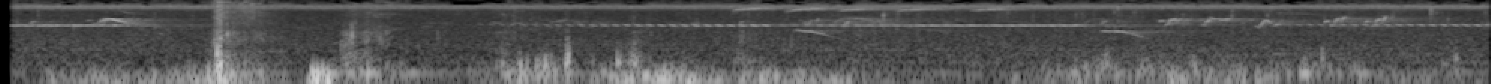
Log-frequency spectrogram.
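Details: A Kerik meadow katydid (Conocephalus melaenus) gives a steady, very high-pitched hissing buzz that runs without a break.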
